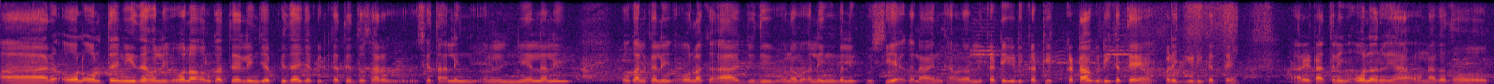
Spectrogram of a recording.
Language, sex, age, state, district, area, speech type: Santali, male, 60+, Jharkhand, Bokaro, rural, spontaneous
